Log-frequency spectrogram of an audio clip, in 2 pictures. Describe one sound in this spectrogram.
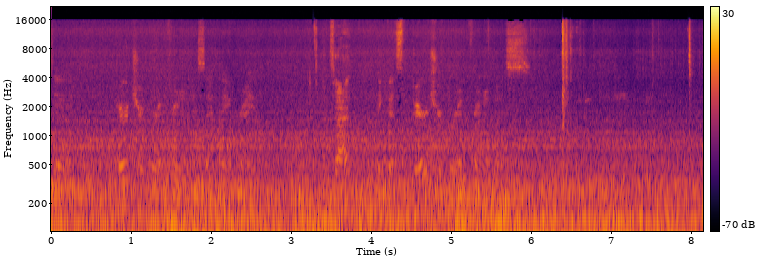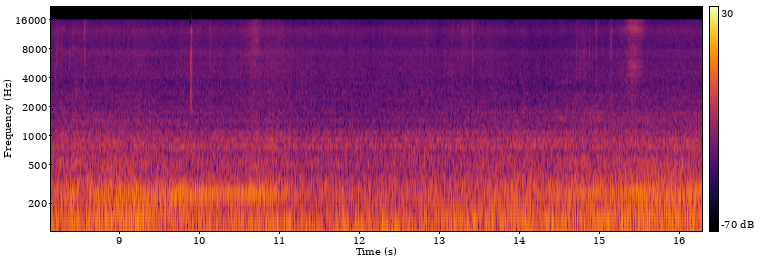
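A sports car engine drones under steady throttle, heard from inside the cabin.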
